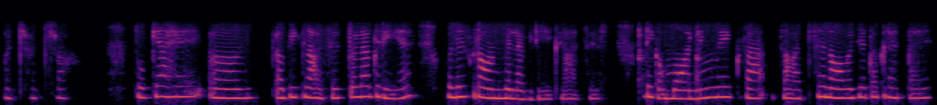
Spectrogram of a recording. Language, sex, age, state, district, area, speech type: Hindi, female, 18-30, Madhya Pradesh, Chhindwara, urban, conversation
